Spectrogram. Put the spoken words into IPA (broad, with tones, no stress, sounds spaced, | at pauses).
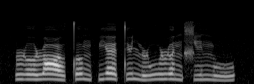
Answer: ɻ ɤ˦ ɻ ɑ˥˨ ʊ̯ t̪ ɤ˥˨ ŋ p j ɛ˥˨ t̪ y˥˨ n ɻ u˦ ɻ ə˥˨ n ɕ i˦ n̪ u˨˦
